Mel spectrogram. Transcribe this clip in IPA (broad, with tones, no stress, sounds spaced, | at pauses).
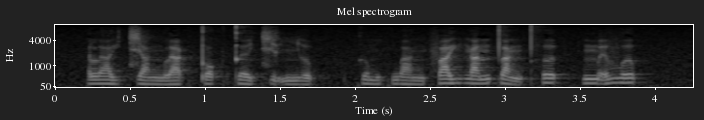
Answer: l a̤˨˩ j t͡ɕ a̤˨˩ ŋ l a˨˩ k̚ t̪ ɔ˨˩ k̚ t̪ ɛ̤˨˩ t͡ɕ ə̰˧˨ j ɲ ə˨˩ p̚ | k ə̤˨˩ m k w a̤˨˩ ŋ f a˧ j ŋ a˨˦ n t̪ a˧˩ ŋ t̪ʰ ə˦˥ t̚ | m ɛ̰˧˥ v ə˦˥ p̚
